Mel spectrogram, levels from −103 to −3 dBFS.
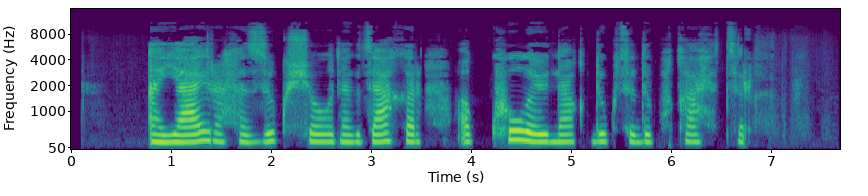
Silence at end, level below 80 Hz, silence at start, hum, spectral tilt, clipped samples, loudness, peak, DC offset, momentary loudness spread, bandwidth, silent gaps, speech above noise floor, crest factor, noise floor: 0.9 s; -76 dBFS; 0.75 s; none; -6 dB/octave; under 0.1%; -23 LUFS; -4 dBFS; under 0.1%; 14 LU; 10 kHz; none; 49 dB; 20 dB; -72 dBFS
